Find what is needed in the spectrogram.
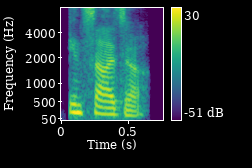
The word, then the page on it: incisor: Indian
